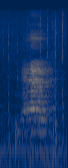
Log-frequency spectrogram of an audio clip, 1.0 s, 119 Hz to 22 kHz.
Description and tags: Recording of an African Grey parrot (about 50 years old) talking, recorded with Audacity and the built-in microphone on an iBook. Says "no".
parrot, talking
